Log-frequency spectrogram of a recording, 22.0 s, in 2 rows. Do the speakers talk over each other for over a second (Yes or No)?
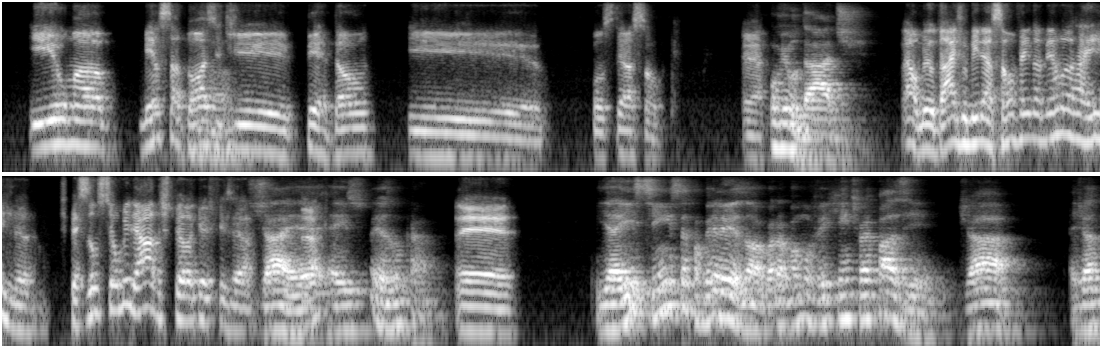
No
